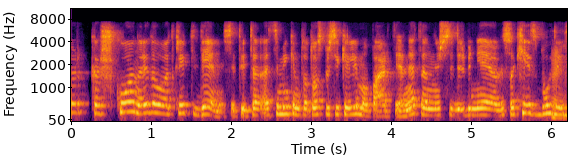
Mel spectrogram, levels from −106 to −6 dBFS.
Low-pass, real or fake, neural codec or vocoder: 7.2 kHz; real; none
